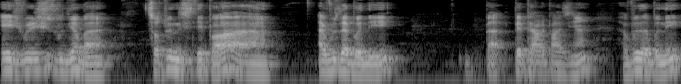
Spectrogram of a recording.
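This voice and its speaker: In a room with audible echo, a man with a dark, mellow, somewhat breathy tone talks at a moderate pace, leaving long, frequent pauses. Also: medium pitch for a man, fairly even intonation. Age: 40s. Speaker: YouTuber. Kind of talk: vlog channel introduction. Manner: hesitant, many fillers.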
